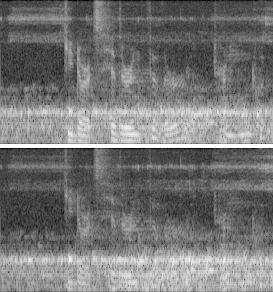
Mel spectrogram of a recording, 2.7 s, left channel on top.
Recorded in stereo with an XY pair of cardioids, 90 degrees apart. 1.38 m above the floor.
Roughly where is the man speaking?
Ahead left.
